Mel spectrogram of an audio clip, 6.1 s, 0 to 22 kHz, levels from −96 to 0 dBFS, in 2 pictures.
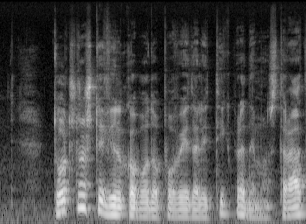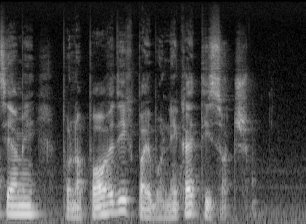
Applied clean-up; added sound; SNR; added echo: none; none; none; none.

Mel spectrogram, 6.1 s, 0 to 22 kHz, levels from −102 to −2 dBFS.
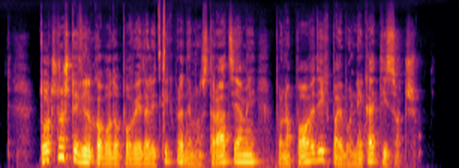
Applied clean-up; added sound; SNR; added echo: neural mask model Resemble Enhance denoiser.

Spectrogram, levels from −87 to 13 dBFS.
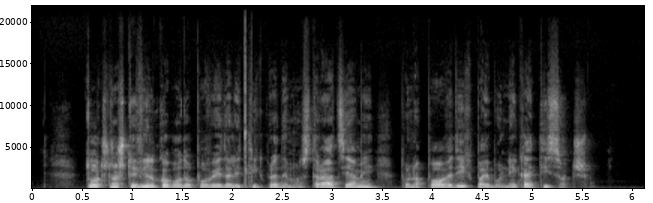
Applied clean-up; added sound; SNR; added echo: neural mask model DeepFilterNet 3.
